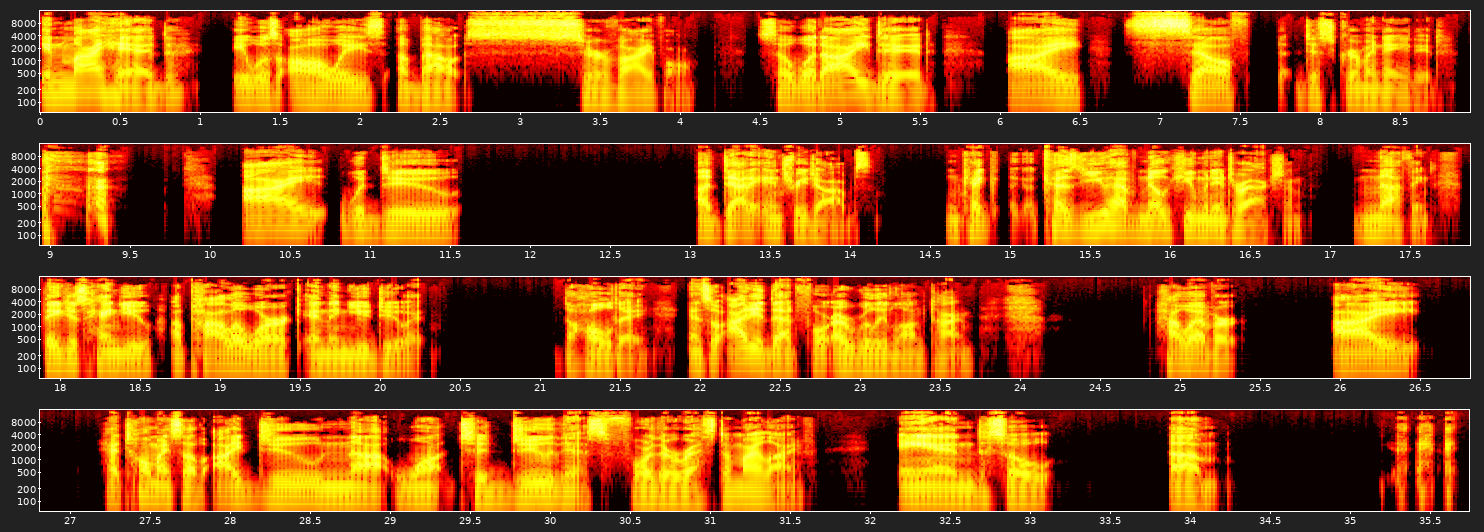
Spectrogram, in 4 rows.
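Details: Adult male who has stuttered since age 5, with on-and-off speech therapy from grade school through college, including therapy in his 20s, and self-esteem struggles due to stuttering; real, unscripted conversational speech showing stuttering.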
